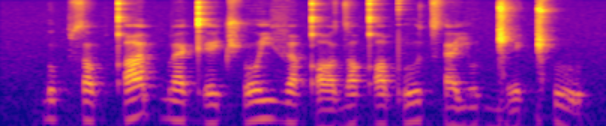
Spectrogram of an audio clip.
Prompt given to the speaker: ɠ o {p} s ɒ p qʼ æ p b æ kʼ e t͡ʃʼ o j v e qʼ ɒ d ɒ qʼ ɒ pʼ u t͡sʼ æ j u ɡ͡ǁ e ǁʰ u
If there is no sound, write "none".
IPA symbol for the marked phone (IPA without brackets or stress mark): p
